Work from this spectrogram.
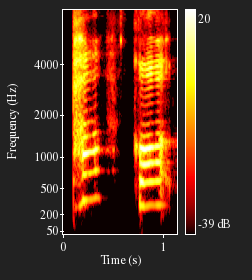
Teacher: when you say p, you are using two lips. Both the lips touches. Here, b. This comes under bilabial sounds.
